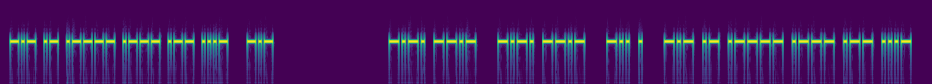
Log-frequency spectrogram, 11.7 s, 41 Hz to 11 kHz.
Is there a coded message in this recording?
Yes: Morse code from 0.1 to 11.4 s, heard as a keyed tone, about 33 wpm, 700 Hz. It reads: KA1JWV K CQ CQ DE KA1JWV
